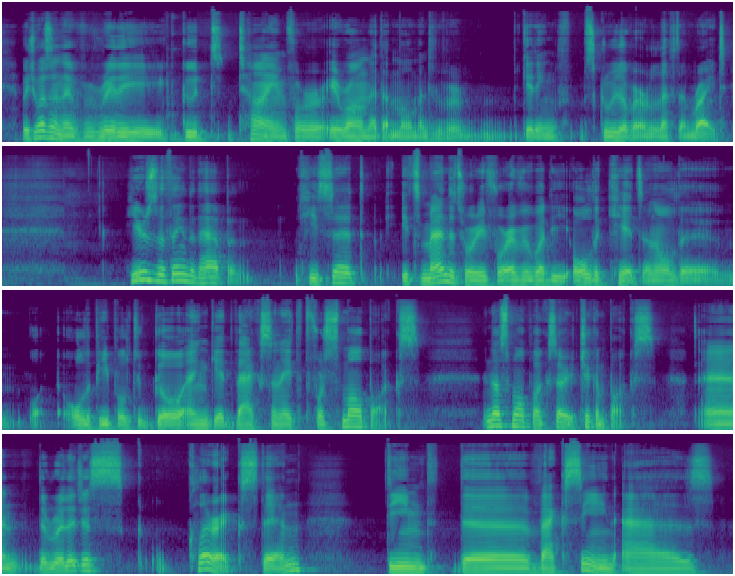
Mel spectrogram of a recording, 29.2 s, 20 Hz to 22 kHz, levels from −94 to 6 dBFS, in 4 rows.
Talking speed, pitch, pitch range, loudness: 120 wpm, 110 Hz, 105-125 Hz, -22 LUFS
